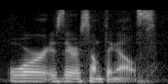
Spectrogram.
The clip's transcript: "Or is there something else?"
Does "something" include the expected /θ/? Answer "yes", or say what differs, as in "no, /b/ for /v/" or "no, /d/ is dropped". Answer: yes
